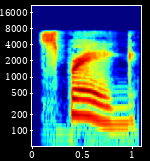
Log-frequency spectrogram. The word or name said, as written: Sprague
